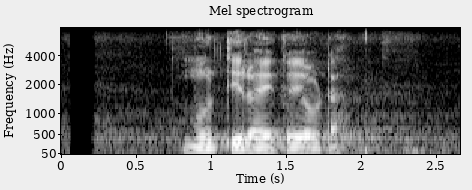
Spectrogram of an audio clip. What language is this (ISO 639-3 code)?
nep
